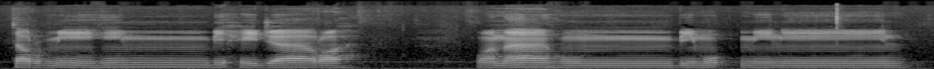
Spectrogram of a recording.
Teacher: The only letter for ikhfa is ba, and like ikhfa, you keep the ghunnah of the Meem while getting prepared to recite the ba. So because the Meem and the ba come from the same place, which is the lips, it's gonna be that's how the Arabs used to say it.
